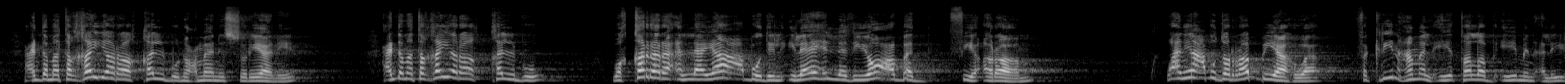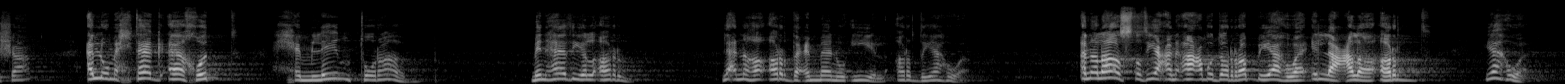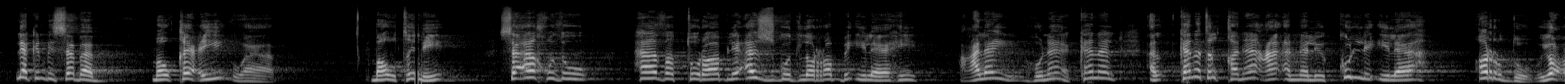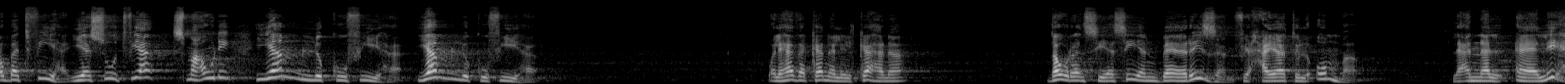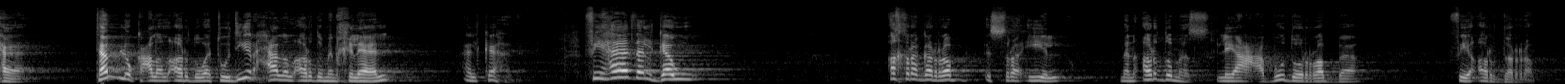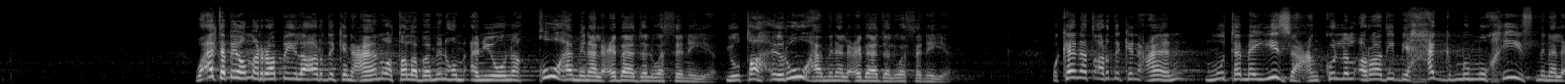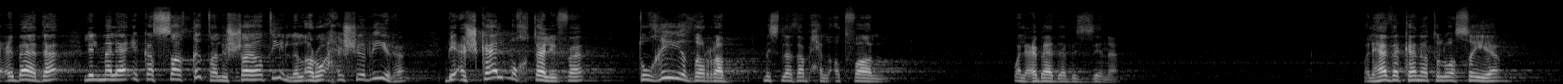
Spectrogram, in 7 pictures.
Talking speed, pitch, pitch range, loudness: 90 wpm, 215 Hz, 180-250 Hz, -26 LUFS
